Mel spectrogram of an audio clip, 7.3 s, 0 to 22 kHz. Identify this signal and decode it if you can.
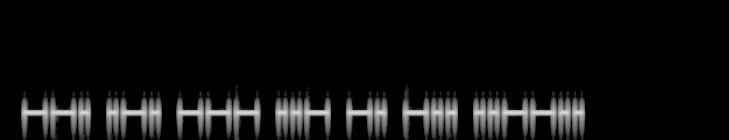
Morse code, heard as a keyed tone, about 17 wpm, 700 Hz. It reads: GROUND?
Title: Sentences from Top 1000 Words - Review Part 2 - 17wpm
